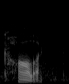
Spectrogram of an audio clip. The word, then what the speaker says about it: collect: And it's spelled like collect, but it's pronounced colic.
